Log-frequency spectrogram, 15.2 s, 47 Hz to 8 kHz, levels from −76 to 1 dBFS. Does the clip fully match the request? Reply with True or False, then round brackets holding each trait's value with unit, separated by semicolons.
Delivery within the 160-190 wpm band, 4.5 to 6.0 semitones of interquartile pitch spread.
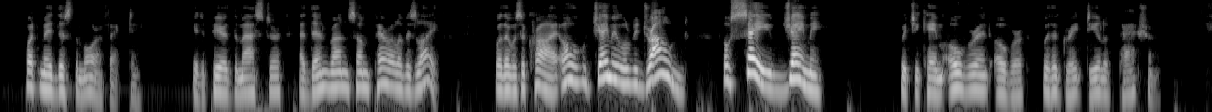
True (170 wpm; 5.1 semitones)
